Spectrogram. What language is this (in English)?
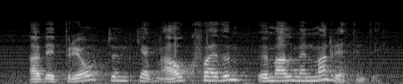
Icelandic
